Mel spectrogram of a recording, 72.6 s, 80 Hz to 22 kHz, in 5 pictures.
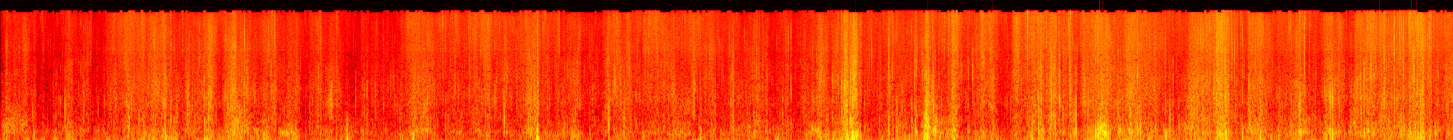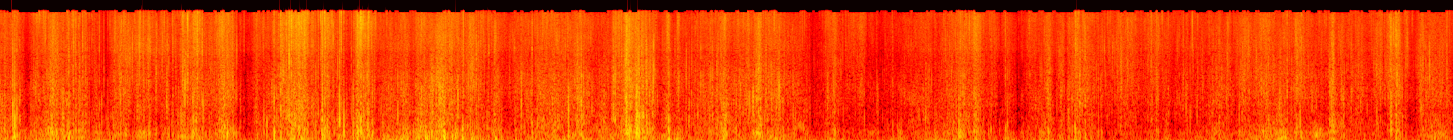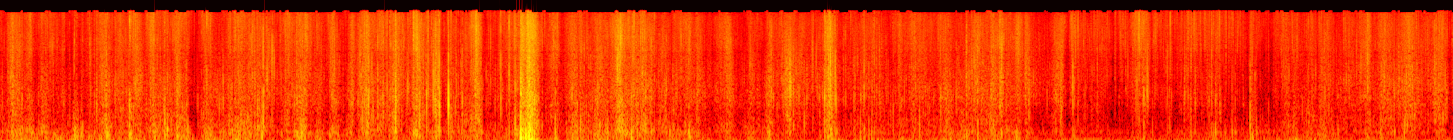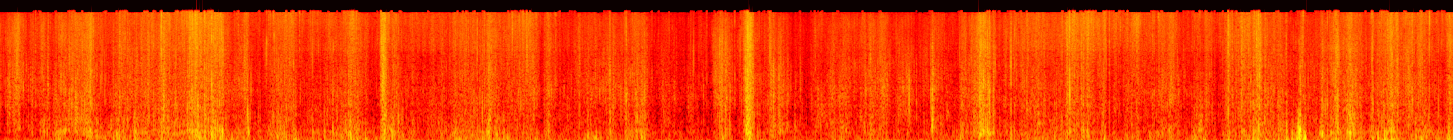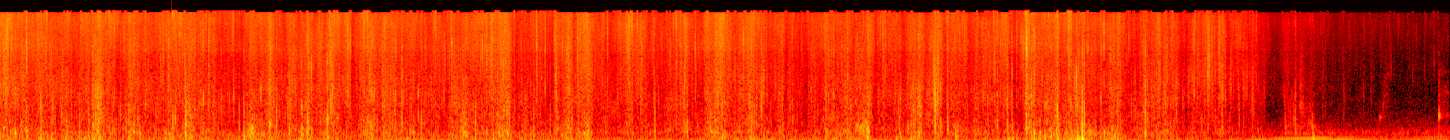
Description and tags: Bubble Wrap Crinkle Close
Ambient crinkling bubble wrap, close to the mic. Stereo Tascam DR-05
